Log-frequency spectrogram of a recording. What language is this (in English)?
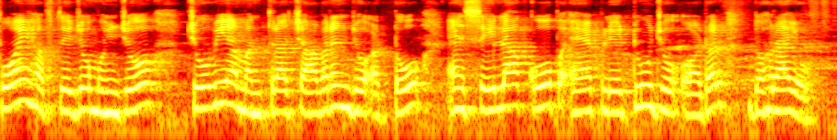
Sindhi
